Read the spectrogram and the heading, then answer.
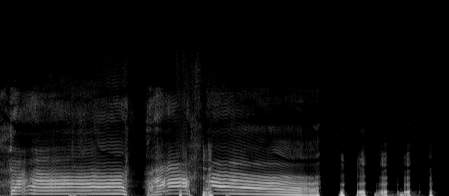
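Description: A person wails loudly into the mic in three long, strained, quavering cries, rising and falling in pitch, then breaks into a quick run of short, choppy vocal yelps.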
